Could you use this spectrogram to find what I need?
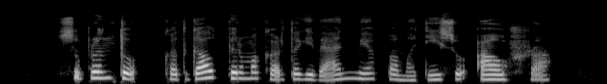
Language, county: Lithuanian, Klaipėda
